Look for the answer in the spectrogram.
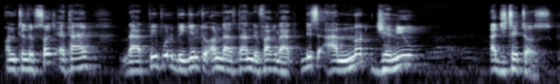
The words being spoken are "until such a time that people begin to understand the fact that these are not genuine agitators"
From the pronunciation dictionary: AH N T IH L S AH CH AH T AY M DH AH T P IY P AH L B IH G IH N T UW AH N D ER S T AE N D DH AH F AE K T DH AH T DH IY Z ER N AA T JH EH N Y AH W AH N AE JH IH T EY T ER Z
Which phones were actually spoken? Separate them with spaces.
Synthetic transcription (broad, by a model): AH N T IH L S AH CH AH T AY M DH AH T P IY P AH L B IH G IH N T UW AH N D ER S T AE N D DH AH F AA K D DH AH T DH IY S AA N AA T JH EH N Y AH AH JH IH T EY T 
